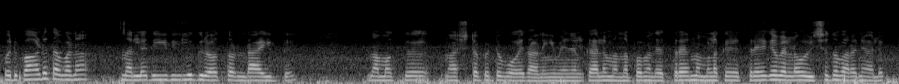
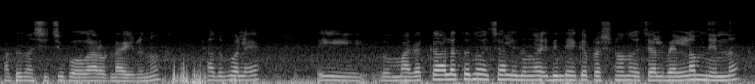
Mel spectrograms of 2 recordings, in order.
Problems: constant background noise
